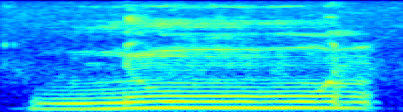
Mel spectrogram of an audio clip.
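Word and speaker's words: نون: So when we touch our tip, our edge of tongue on this place. So then we can pronounce noun sound easily.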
